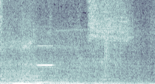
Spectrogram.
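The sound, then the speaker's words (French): A large diesel coach bus idles at a village square with a steady, deep engine rumble, plus a brief high tone early on. No one speaks. “Ça y est, on est arrivé sur la place du village, là. Il y a le car qui est déjà là.”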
